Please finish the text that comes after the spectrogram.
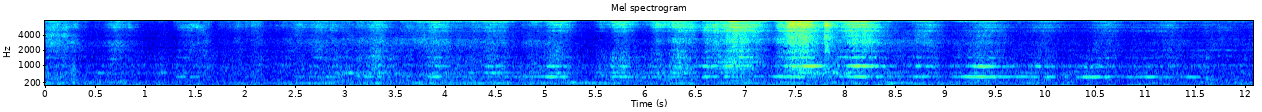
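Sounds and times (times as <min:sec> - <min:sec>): train wheels rumbling on rail: 0:00.0 - 0:12.0
whining tone: 0:03.4 - 0:12.0.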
